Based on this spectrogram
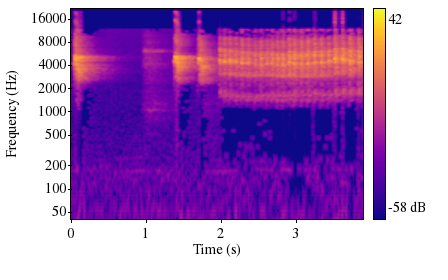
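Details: White-rumped shama, a kept bird, singing with imitations including sparrow and lovebird and canary calls: a high sustained whistle, brief pauses, then a rapid dense run of buzzy chattering notes near four per second.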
